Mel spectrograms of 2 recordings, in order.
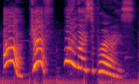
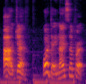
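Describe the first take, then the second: First: It is said in a high-pitched voice. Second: It is said in a robotic voice.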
